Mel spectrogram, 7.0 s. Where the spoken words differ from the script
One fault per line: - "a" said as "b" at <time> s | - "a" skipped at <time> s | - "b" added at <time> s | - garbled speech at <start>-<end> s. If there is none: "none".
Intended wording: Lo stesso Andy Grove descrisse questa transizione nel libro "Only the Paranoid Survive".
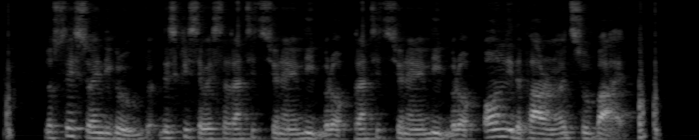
- "transizione nel libro" added at 3.5 s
